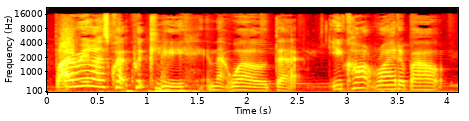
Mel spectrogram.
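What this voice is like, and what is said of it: American accent. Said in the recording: “Why am I talking in an American accent?”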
